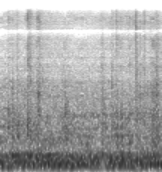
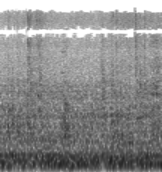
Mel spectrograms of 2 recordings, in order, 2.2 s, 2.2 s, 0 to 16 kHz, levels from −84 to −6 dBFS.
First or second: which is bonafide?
second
